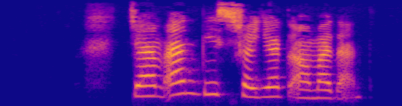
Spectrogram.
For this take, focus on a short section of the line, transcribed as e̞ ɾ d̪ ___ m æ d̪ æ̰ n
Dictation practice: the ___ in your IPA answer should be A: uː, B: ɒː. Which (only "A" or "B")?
B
